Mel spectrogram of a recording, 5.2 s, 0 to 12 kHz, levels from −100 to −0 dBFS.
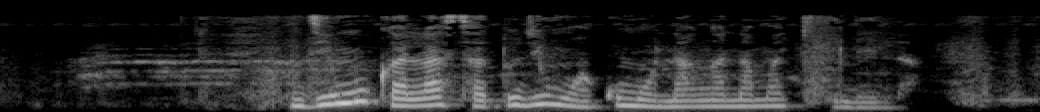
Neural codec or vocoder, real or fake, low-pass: none; real; 7.2 kHz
